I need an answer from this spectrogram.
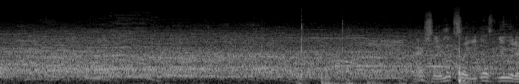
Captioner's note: crowd chatter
